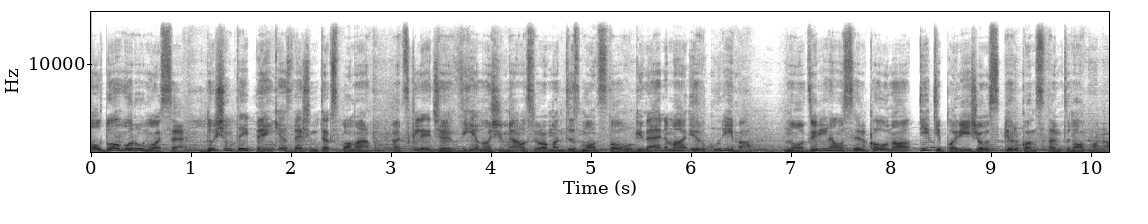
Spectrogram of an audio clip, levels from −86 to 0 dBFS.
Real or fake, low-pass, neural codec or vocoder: fake; 14.4 kHz; codec, 44.1 kHz, 3.4 kbps, Pupu-Codec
